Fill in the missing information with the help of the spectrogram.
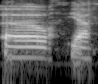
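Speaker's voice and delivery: normal talking voice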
